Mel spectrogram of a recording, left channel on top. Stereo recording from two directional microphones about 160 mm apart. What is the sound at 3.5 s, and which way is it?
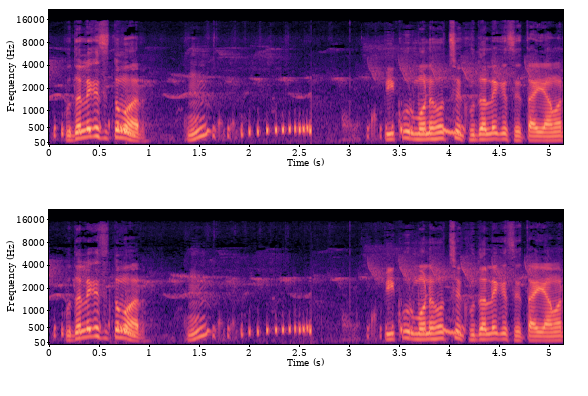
Speech, 10° left (ahead or behind).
